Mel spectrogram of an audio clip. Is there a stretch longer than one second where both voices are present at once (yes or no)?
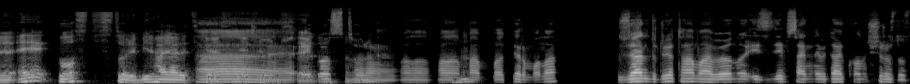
yes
